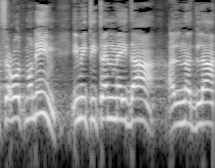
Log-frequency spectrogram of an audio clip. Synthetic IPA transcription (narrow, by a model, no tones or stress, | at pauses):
asaʁot̪monim | imit̪it̪e̞nme̞jd̪a | ʔa̰lnad̪la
